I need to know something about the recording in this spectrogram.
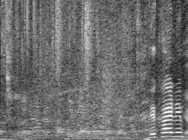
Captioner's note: babble of voices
